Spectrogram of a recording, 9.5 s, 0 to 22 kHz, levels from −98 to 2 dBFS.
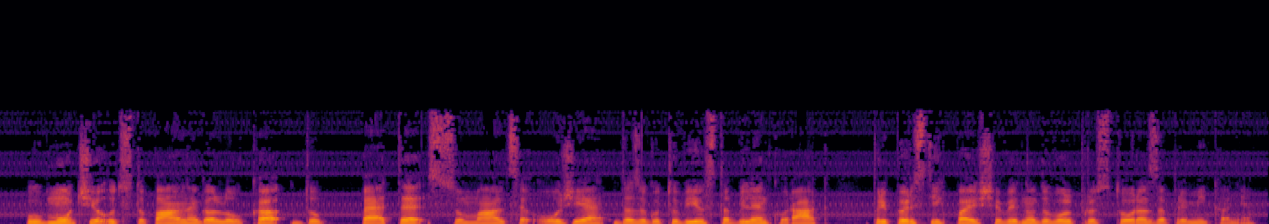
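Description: From start to finish a timecode bleed runs under the speech: linear timecode at 25 frames per second leaking from a neighbouring line, its square wave flipping between tones near 1 and 2 kHz, sitting roughly 30 dB down. Unlike a steady hum or whine, it warbles and chirps rhythmically.

Also throughout, the speech sounds watery and swirly, with smeared consonant attacks and nothing above 11.2 kHz. This is likely MP3 compression, which fits a bitrate around 48 kbps. Weak spectral lines blink on and off between frames, which sets it apart from plain low-pass filtering.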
